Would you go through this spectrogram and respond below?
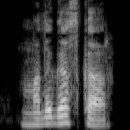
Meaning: Madagascar (an island and country off the east coast of Africa)
- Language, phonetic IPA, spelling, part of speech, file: Russian, [mədəɡɐˈskar], Мадагаскар, proper noun, Ru-Мадагаскар.ogg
